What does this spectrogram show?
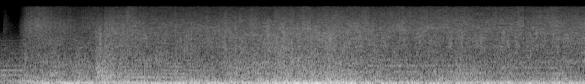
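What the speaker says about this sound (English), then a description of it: "particle cannon has been activated." Particle cannon blast in a real-time strategy game, a long roaring explosion that hits sharply and then sustains as a dense, loud rumbling wash for several seconds.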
